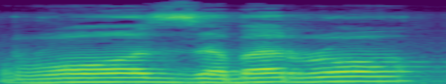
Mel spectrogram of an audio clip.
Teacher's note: رو پہ جب بھی زبر آئے گی تو رو موٹی پڑی جائے گی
